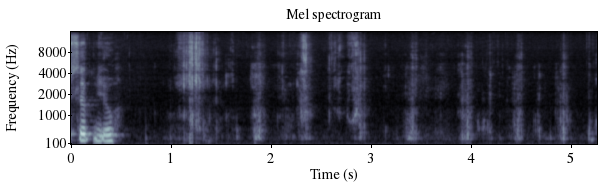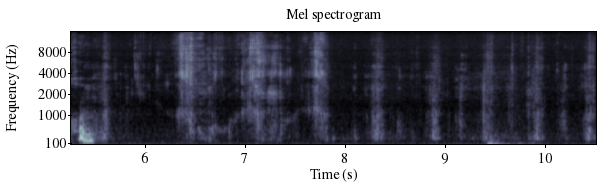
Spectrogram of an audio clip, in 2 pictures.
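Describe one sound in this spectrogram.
A young woman chews food up close with crisp crunching and smacking.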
